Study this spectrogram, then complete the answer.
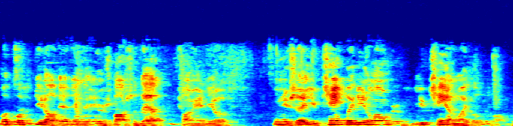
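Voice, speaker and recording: A fairly high-pitched, somewhat breathy man's voice with a dark, mellow tone, an Alabama accent, ordinary pitch variation, a fairly quick pace and audible room echo. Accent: US Southern (Alabama). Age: 70s. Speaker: city council member. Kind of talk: council meeting debate.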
